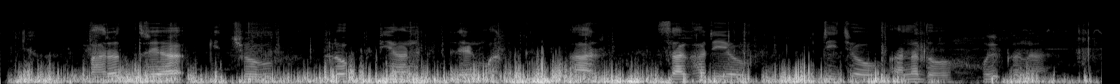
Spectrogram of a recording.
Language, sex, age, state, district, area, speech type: Santali, male, 18-30, West Bengal, Purba Bardhaman, rural, spontaneous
